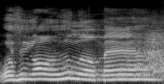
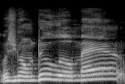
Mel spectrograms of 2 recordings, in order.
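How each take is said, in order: First: It imitates the drunk guy's taunting voice. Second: It is said in a plain, flat voice.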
